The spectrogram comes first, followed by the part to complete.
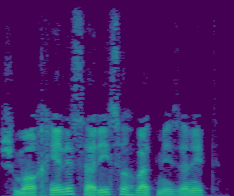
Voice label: you speak very fast, Dari

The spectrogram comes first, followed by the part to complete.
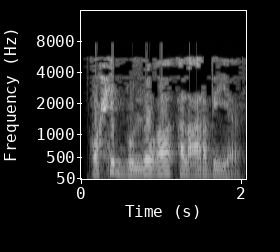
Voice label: arabic I like Arabic

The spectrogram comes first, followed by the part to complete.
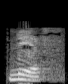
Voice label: icelandic nose

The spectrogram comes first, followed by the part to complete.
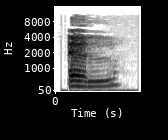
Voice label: swedish alphabet l

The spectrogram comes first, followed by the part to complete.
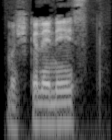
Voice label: dari no problem

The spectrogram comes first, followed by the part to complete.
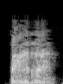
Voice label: welsh bread

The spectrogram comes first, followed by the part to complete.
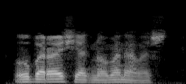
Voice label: dari she wrote him a letter

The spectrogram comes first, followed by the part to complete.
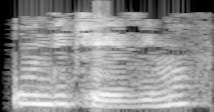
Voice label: italian eleventh

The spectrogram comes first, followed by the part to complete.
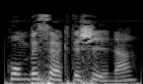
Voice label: swedish she visited China

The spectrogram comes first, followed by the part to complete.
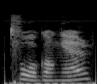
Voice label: twice, swedish

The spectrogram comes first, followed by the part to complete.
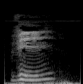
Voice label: we, swedish

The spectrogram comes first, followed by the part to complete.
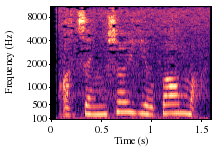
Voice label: cantonese I need help immediately

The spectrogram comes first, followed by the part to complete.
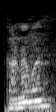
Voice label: tamil husband

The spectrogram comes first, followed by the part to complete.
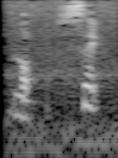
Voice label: "green", Cantonese; adjectives

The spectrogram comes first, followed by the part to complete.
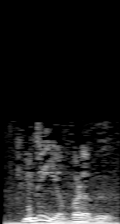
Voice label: tamil how much is this

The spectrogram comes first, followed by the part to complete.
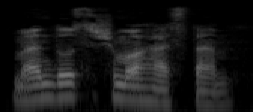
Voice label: I am your friend, dari

